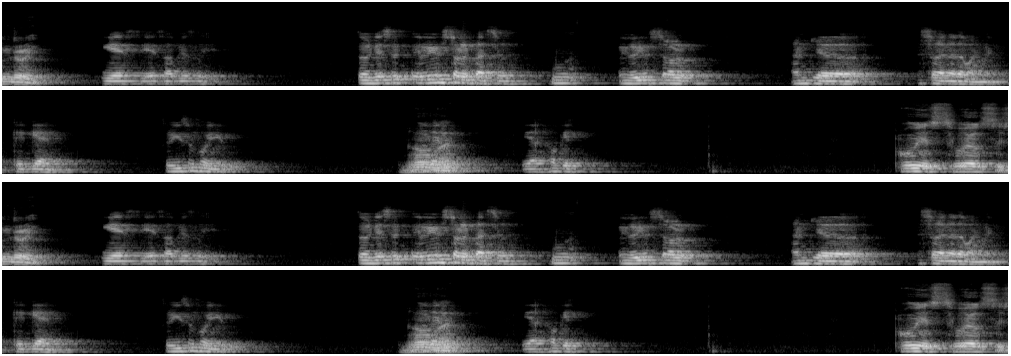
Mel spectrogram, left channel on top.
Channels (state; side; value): identical; both; correlation 1.00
